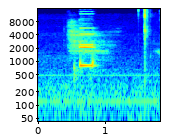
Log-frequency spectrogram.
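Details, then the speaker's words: Two short electronic beeps and a faint click: keypad tones from a Puritan Bennett 560 ventilator as the check-mark button is pressed to set inspiratory time while configuring volume-based modes. "So once again I'm going to press the check mark button, and I'll determine what kind of inspiratory time I want to have."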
